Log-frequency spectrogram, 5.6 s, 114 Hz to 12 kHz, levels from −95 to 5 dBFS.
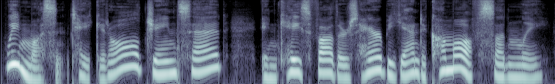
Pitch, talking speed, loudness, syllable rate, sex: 210 Hz, 175 wpm, -18 LUFS, 3.9 syllables/s, female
